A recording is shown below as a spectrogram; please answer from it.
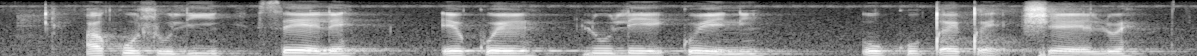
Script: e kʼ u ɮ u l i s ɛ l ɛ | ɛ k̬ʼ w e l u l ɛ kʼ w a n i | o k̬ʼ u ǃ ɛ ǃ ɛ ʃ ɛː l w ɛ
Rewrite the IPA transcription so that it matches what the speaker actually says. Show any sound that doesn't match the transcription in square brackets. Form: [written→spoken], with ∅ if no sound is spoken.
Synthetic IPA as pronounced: [e→a] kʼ u ɮ u l i s ɛ l ɛ | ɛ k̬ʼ w e l u l ɛ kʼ w [a→e] n i | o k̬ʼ u ǃ ɛ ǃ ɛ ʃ ɛː l w ɛ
